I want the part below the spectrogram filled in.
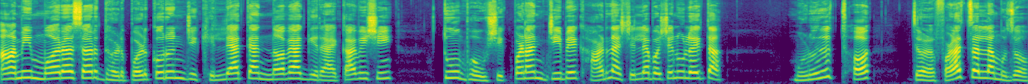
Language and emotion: Goan Konkani, disgusted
